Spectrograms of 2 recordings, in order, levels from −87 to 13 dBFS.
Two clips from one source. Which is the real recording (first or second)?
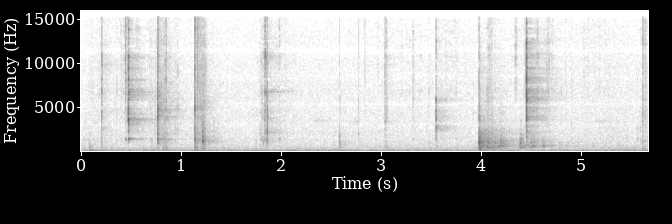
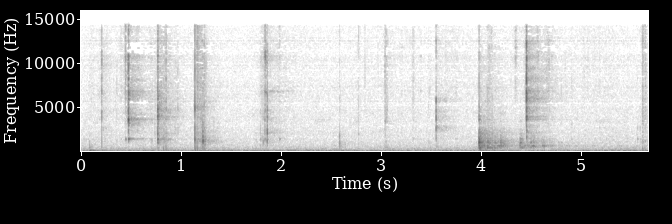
first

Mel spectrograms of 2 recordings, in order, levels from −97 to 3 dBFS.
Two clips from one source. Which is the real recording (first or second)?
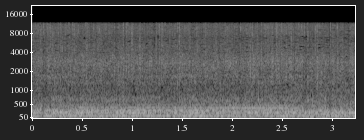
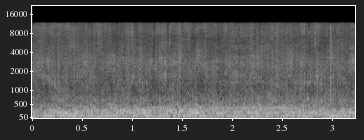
first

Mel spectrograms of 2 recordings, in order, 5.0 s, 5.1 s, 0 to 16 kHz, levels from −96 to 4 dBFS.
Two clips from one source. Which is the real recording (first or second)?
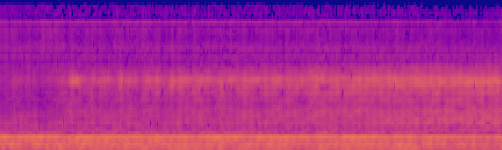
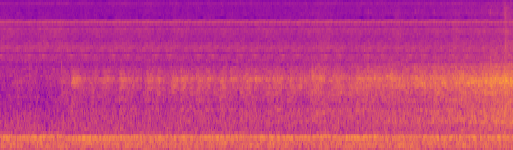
second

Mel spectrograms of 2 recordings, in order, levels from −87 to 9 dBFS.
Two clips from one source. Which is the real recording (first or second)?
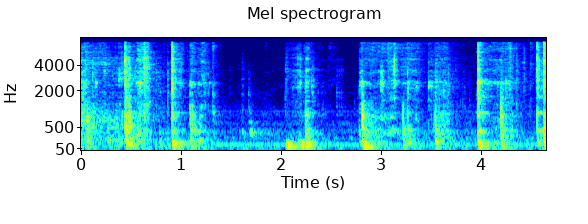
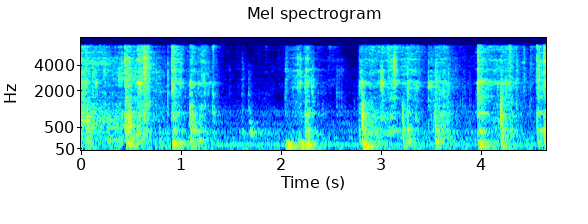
first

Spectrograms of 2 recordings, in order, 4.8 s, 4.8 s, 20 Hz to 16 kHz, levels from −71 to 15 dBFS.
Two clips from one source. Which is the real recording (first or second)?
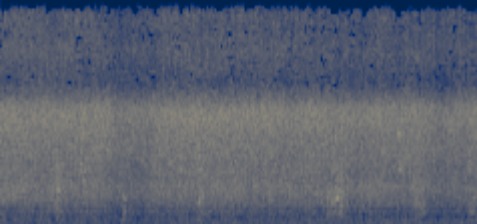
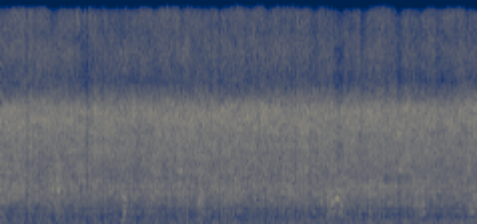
first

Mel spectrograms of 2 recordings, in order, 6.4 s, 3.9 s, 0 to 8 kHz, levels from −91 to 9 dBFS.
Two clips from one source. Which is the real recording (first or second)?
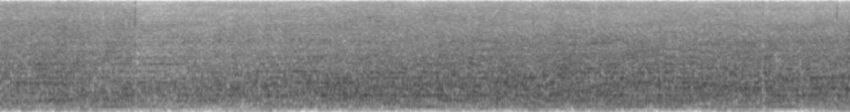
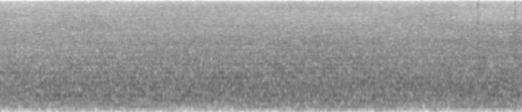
second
